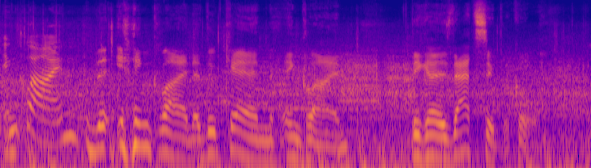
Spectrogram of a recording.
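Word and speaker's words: Duquesne: go do the DU duen incline the incline the duen incline because that's super cool yeah we had to look up how to say it because it's a little confusing du it's French 1877 this has been here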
